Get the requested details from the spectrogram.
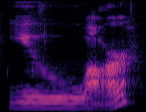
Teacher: vowel to vowel linking, you are, because I'm moving from that rounded U to the unrounded R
